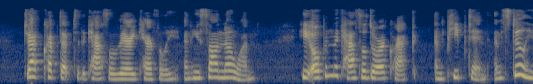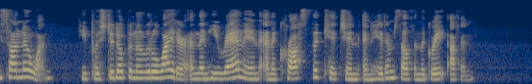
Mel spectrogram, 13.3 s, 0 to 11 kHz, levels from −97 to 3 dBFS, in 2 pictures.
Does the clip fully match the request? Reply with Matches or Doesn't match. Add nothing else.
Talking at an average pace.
Doesn't match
